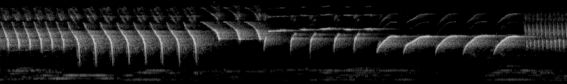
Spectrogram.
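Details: Canary song with sharp chirps, used as a lure and tutor for young canaries: repeated falling chirps in fast rhythm, then steady rising whistles about three per second, ending in a brief buzzy trill.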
